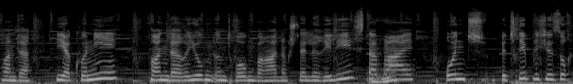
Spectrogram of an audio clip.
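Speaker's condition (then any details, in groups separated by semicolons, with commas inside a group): No condition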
